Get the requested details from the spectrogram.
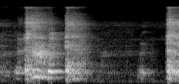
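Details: Adult taking Cap Ibu dan Anak cough syrup gives three short, harsh coughs in quick succession, with a breath between them.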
